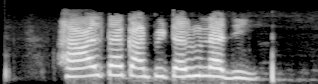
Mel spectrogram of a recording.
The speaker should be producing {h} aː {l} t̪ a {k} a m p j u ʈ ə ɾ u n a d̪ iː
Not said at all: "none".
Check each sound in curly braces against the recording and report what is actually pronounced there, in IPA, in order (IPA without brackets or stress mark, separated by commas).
h, l, k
